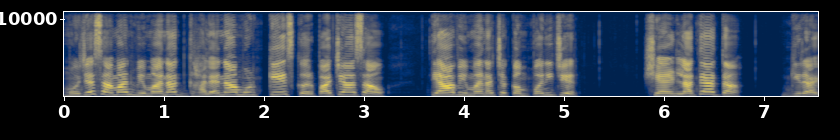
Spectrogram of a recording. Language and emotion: Goan Konkani, angry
